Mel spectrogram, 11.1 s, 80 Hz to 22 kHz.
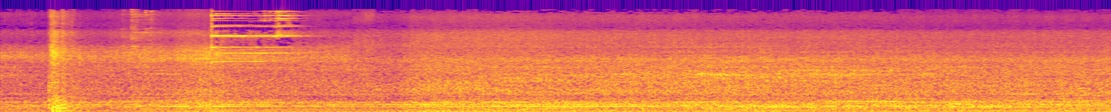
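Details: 12-valve Cummins in a dually pickup after replacing the grenaded fuel pump and swapping in the original overflow valve; a loose fitting was tightened and there are no leaks. A few clanks, then an even diesel idle clatter with no misses; fuel pressure reads only five.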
